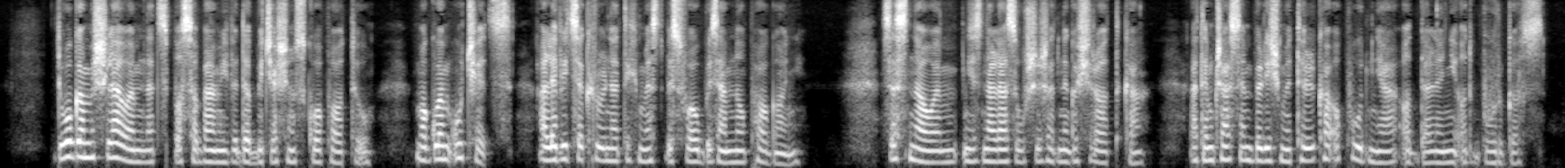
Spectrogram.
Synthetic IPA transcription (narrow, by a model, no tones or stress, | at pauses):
d̪wuɡɔmɘɕlawɛmnat̪spɔsɔbamʲivɘd̪ɔbɘt͡ɕaɕɛskwɔpɔt̪ṵ | mɔɡwɛmʔut͡ɕɛt̪s | alɛvʲit̪sɛkɾulnat̪ɘxmʲjast̪vɘswawbɘzamnɔ̃w̃pʰɔɡɔɲ | z̥asnɔwɛmɲɛznalazwʂɘʐad̪nɛɡɔɕɾɔt̪ka | ʔat̪ɘmt͡ʂasɛmbɘlʲiɕmɘt̪ɘlkɔʔɔpuud̪ɲaʔɔ̰d̪ːalɛɲiʔɔ̰d̪buɾɡɔs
